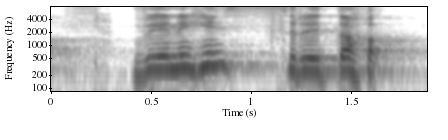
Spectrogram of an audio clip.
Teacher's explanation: त में अ की मात्रा तो विसर्ग को पढ़ लेंगे ह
